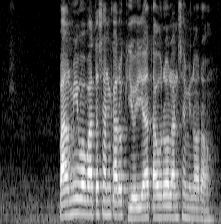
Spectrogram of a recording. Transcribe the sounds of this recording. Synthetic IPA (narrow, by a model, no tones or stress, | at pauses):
palmiwəwat̪əsankaɾoɡ̥i̤oijat̪auɾɔlanseminɔɾɔ̰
